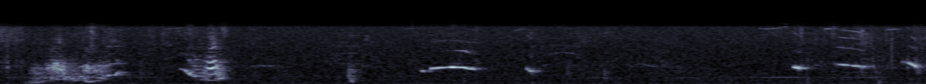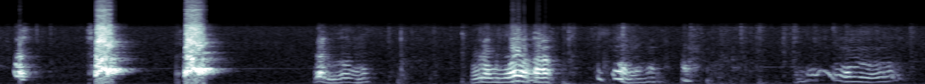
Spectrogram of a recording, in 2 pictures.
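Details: Cardigan Welsh Corgi named Seamus wanting to go outside: a run of high whines and yips, then two loud sharp barks around the middle, followed by wavering whimpers and warbling whines.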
